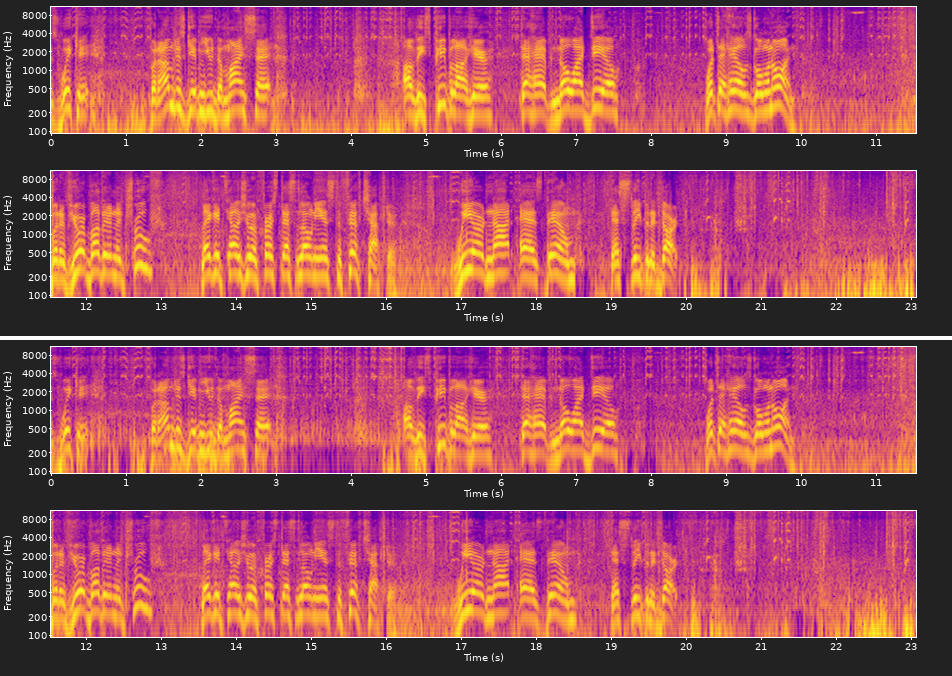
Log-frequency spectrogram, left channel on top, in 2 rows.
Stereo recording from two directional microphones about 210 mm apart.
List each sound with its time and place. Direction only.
0.0 s speech: 40° left (ahead or behind)
4.7 s speech: 40° left (ahead or behind)
8.7 s speech: 45° left (ahead or behind)
11.5 s speech: 40° left (ahead or behind)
